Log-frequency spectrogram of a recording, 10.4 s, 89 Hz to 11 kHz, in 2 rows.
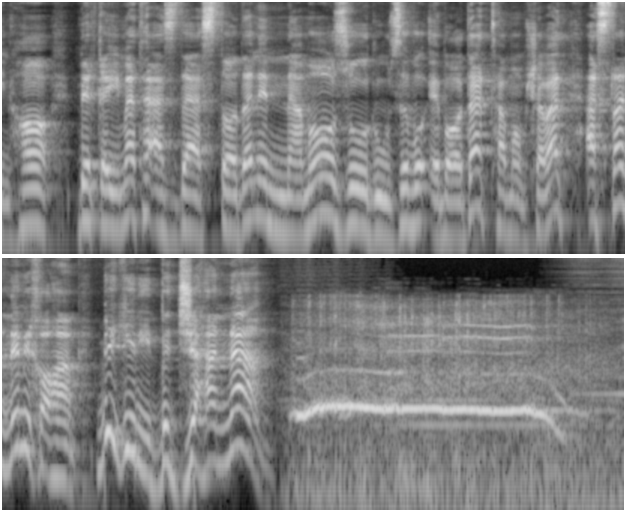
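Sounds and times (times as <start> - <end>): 
speech: 0.0 - 9.3
eerie demonic roar with moaning tone and low growl: 7.5 - 10.3.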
